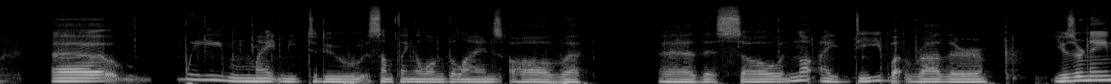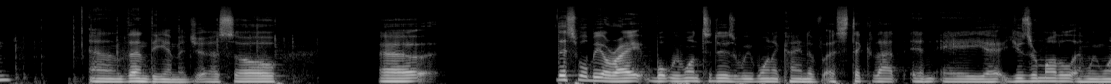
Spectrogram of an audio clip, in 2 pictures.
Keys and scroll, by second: 2.4 ctrl+x, 3.6 ctrl+d, 8.8 ctrl+BackSpace, 12.5 ctrl+s.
